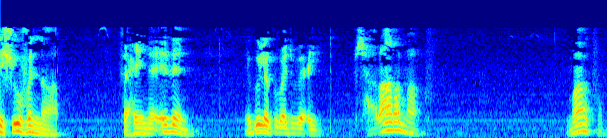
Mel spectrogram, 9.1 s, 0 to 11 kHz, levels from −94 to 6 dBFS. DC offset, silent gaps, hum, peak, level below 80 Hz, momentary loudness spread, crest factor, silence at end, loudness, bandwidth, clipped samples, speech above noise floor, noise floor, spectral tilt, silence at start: under 0.1%; none; none; -6 dBFS; -64 dBFS; 18 LU; 20 dB; 0.1 s; -25 LUFS; 5.8 kHz; under 0.1%; 36 dB; -60 dBFS; -11 dB/octave; 0 s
